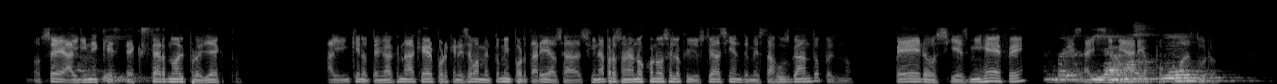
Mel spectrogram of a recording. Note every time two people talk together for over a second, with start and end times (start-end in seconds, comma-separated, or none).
10.7-11.9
